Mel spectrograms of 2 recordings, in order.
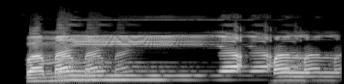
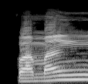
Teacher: Jadi tidak hanya sekedar memasukkan huruf nun ke ya, tapi juga harus ada al-khaisumnya. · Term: idgham bigunah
